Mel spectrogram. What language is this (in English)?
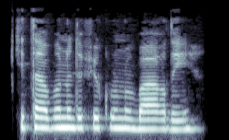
Pashto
